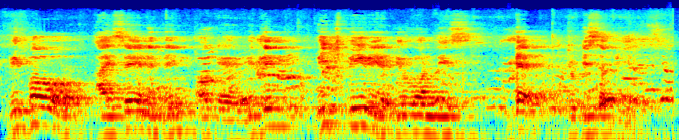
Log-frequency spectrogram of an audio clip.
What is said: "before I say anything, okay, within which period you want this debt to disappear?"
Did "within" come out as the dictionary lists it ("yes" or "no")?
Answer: no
